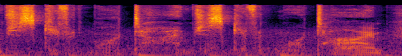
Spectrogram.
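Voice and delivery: urgent hushed whisper. Retold or imitated. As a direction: whisper so the killer won't hear. Lori urging quietly during ambush.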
